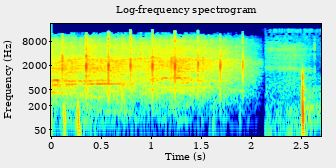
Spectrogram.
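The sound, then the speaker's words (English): A church audience applauds people celebrating their baptism on Baptism Sunday, in a dense, steady wash of clapping with sharp individual claps popping out, then it cuts off after about two seconds, followed by one last lone clap. “Another round of applause for your brilliant celebration.”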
